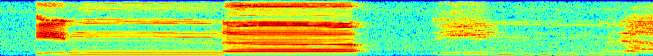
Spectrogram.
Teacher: یہاں پہ غنہ تو کرنا ہی ہے، لیکن الف ہونے کی وجہ سے نون کو لمبا بھی کرنا ہے، انا نہیں کہنا، ٹھیک ہے؟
